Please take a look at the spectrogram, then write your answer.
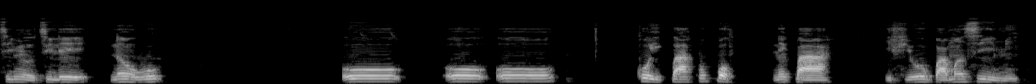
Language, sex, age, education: Yoruba, male, 46-60, tertiary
